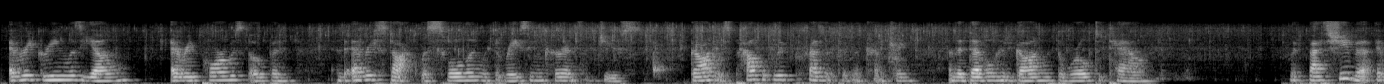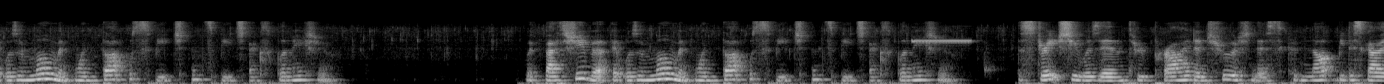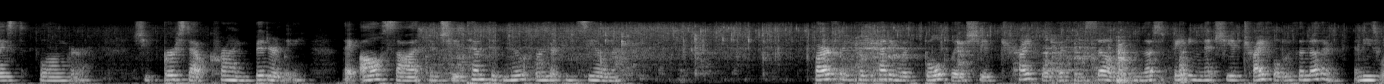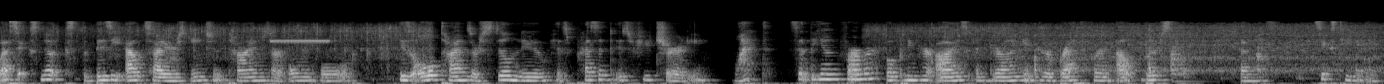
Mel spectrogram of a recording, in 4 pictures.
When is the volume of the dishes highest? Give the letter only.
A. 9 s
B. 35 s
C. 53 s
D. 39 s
D.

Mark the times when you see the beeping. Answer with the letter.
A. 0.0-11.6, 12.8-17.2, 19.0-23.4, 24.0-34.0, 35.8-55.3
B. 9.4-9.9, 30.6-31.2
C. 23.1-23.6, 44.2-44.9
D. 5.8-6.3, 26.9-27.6
C.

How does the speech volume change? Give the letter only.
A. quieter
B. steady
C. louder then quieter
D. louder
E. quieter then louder
B.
